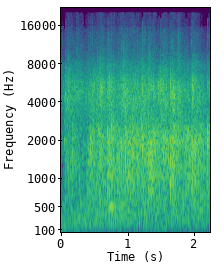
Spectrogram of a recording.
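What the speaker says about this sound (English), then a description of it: "You don't want to clap for me." Audience clapping fills a university event hall, steady and dense throughout, with no voices over it.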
